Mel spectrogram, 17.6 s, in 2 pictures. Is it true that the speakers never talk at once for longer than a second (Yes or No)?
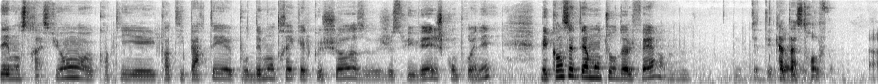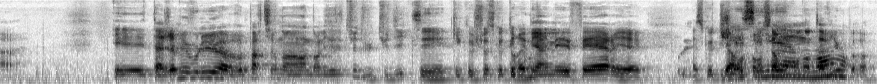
No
